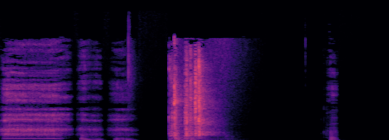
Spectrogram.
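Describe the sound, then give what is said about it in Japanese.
A door is yanked open abruptly in one loud, rough burst that quickly fades. Brief wordless vocal sounds come just before it, and a short, faint knock follows. “いきなり扉を開けるとは、宿女の風上でも置けないと思って”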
